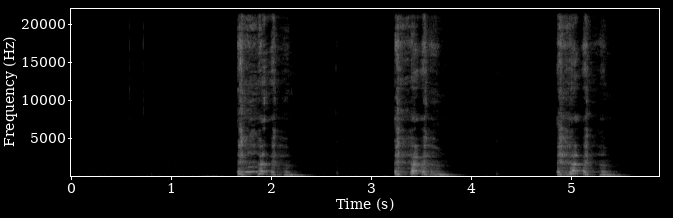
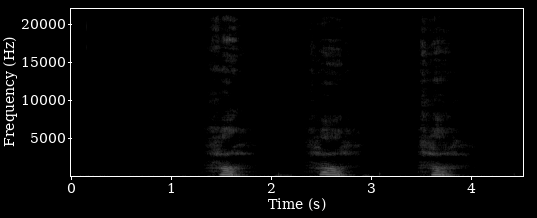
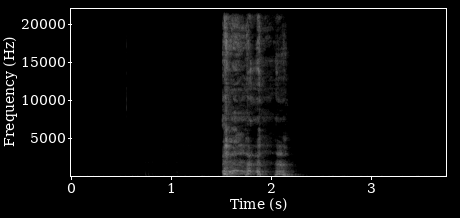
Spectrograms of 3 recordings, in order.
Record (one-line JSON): {"three_cough_length": "5.9 s", "three_cough_amplitude": 1824, "three_cough_signal_mean_std_ratio": 0.38, "exhalation_length": "4.5 s", "exhalation_amplitude": 266, "exhalation_signal_mean_std_ratio": 0.42, "cough_length": "3.8 s", "cough_amplitude": 2227, "cough_signal_mean_std_ratio": 0.29, "survey_phase": "beta (2021-08-13 to 2022-03-07)", "age": "45-64", "gender": "Female", "wearing_mask": "No", "symptom_none": true, "smoker_status": "Ex-smoker", "respiratory_condition_asthma": false, "respiratory_condition_other": false, "recruitment_source": "REACT", "submission_delay": "0 days", "covid_test_result": "Negative", "covid_test_method": "RT-qPCR", "influenza_a_test_result": "Negative", "influenza_b_test_result": "Negative"}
